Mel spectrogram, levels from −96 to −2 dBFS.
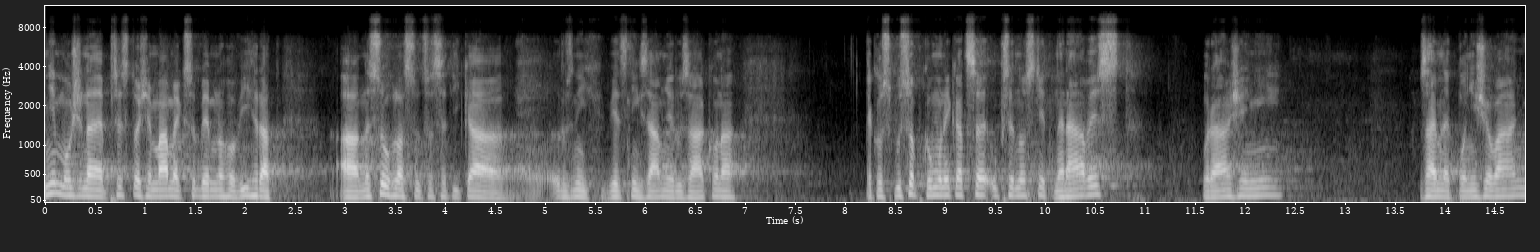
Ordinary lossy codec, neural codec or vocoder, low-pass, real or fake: Opus, 24 kbps; none; 7.2 kHz; real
